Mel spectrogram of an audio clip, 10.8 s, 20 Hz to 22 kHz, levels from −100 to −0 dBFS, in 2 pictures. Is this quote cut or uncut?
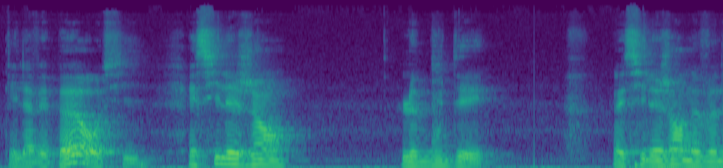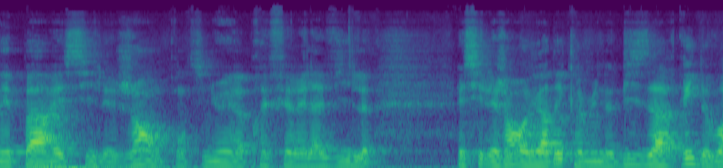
uncut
